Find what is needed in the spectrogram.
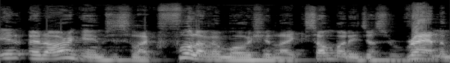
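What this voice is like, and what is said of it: Usual voice. Nothing is said of it.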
